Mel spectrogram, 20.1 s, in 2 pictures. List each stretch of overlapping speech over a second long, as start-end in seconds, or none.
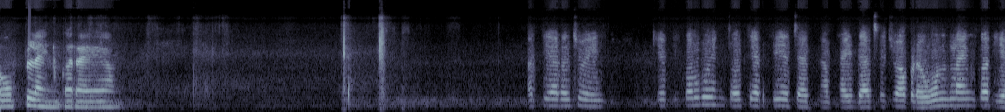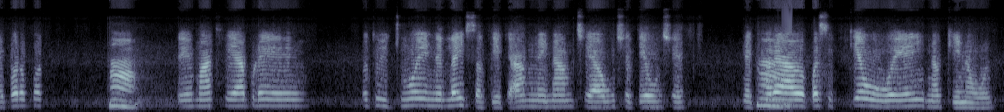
none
